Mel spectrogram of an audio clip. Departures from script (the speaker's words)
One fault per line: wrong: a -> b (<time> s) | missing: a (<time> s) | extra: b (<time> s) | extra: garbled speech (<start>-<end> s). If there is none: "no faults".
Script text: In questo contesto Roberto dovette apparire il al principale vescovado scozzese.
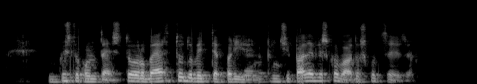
no faults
